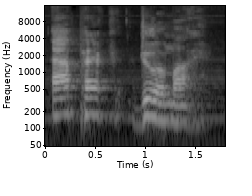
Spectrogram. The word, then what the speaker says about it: apekduomai: The word used there as that verb is the word apekduomai. And I'm going to have to spell it for you so you'll understand what I'm saying. Apekduomai is spelled A-P-E-K-D-U-O-M-A-I.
